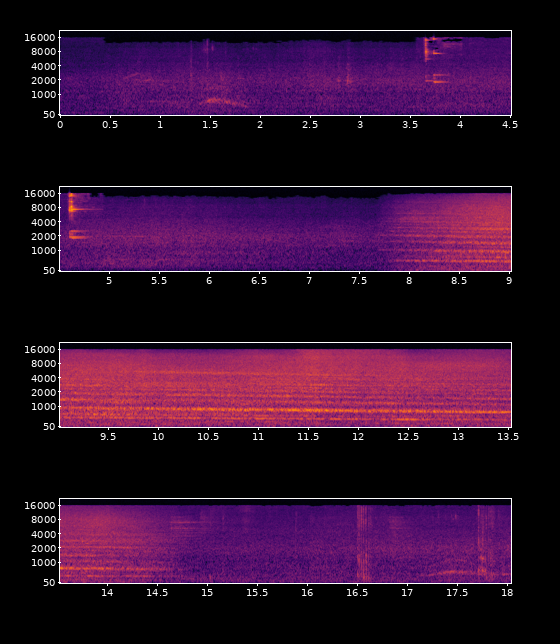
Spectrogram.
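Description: A train passing on an elevated railway, starting about eight seconds in and lasting some seven seconds: a loud rush with a whine of several tones slowly falling in pitch, then fading away.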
